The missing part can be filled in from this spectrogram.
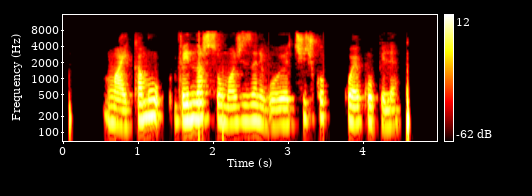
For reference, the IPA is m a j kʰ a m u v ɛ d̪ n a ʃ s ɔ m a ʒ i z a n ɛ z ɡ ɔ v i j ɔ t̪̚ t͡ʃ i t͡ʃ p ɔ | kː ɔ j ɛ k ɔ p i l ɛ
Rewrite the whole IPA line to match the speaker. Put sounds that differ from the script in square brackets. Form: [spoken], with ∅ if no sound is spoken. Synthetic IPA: m a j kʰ a m u v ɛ d̪ n a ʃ s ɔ m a ʒ i z a n ɛ [∅] ɡ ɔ v i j ɔ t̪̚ t͡ʃ i t͡ʃ [k] ɔ | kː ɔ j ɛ k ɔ p i l ɛ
